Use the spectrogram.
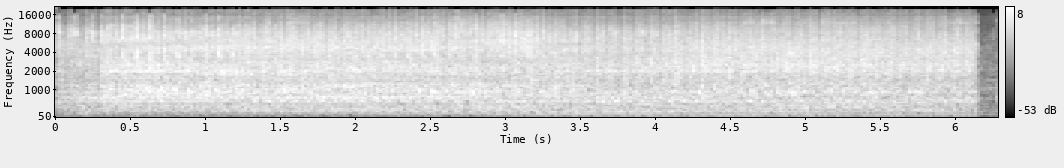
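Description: A tractor engine idling loud and steady close by at a tractor festival, a dense continuous rumble with a rapid mechanical chug, cutting off abruptly at the end.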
